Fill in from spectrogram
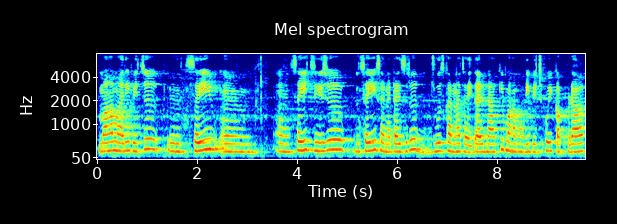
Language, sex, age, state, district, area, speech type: Punjabi, female, 18-30, Punjab, Shaheed Bhagat Singh Nagar, rural, spontaneous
